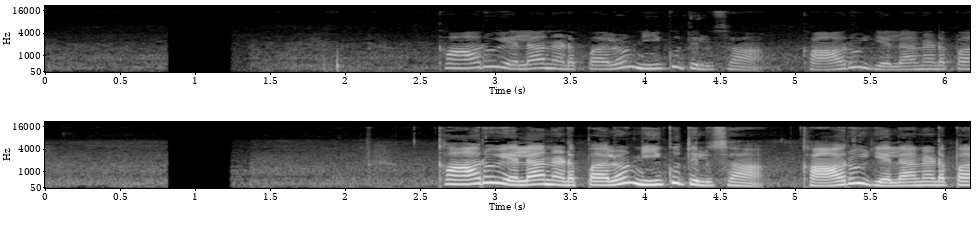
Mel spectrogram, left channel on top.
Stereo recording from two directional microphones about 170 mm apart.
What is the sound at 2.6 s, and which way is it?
A woman's voice, 90° right.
